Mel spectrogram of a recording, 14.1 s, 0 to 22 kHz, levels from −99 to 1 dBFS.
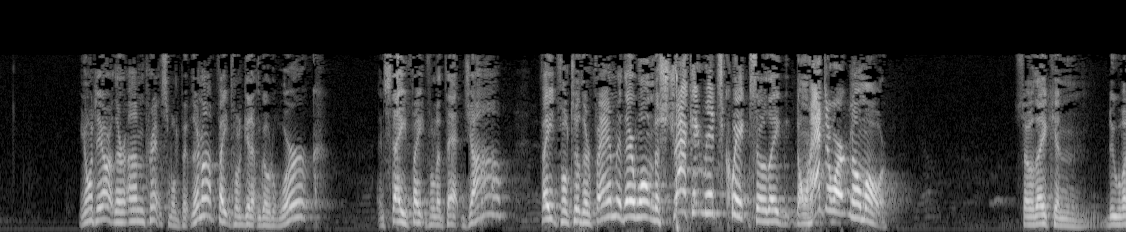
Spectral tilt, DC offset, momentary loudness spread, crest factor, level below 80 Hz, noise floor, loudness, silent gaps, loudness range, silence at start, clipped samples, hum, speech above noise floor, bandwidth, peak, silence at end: -4 dB/octave; under 0.1%; 16 LU; 18 dB; -58 dBFS; -72 dBFS; -19 LUFS; none; 8 LU; 1 s; under 0.1%; none; 53 dB; 8.8 kHz; -2 dBFS; 0 s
